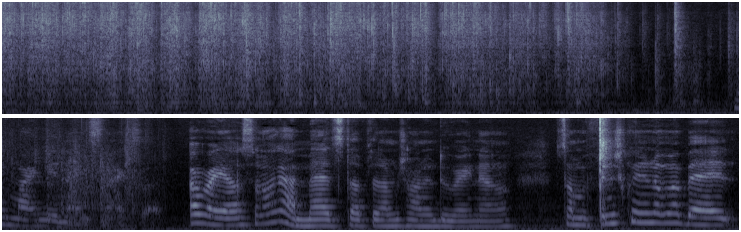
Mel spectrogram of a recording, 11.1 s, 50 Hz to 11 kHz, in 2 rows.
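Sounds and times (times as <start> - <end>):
packaging crinkling: 0.0 - 6.6.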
